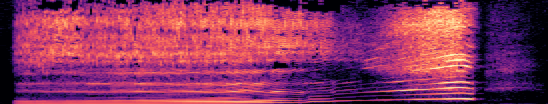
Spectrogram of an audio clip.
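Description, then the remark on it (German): A single voice hums a close, buzzy drone in imitation of bees, sliding steadily upward in pitch for over two seconds before stopping abruptly. “Denn ich stelle mich daneben und auf einmal höre ich nur”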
